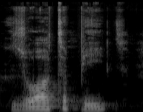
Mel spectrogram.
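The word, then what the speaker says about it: Zwarte Piet: time so zwarte p zwarte p pronounced zwarte pete dutch for black p luxembourgish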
